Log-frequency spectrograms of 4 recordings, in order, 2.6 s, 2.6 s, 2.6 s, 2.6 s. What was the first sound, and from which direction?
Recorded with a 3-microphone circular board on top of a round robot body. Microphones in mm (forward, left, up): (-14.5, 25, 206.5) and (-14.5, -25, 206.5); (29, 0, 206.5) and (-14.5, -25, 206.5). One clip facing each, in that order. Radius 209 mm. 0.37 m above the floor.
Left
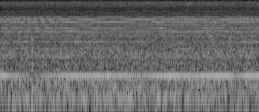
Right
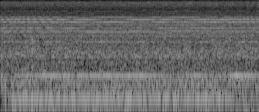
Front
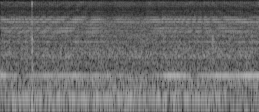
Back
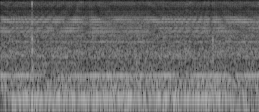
Only background noise.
